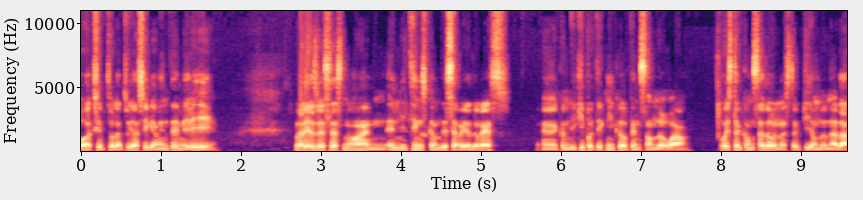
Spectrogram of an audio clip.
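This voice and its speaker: A man with a French accent talks at a fairly quick pace. His fairly low pitch stays in a monotone, flat intonation. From France, Chamonix (Alps). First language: French (speaking Spanish). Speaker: startup CEO. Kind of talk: panel discussion.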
